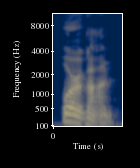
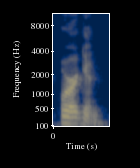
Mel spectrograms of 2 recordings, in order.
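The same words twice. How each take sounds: First: Oregon said OR-uh-GONE; Oregon ending like "gone"; full "gone" ending. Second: Oregon said OR-gun; Oregon with a weak last syllable; reduced ending. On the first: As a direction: give Oregon an open last syllable. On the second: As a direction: swallow the end of Oregon to "gun". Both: Shown as a demonstration. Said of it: "Graceland, Oregon".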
